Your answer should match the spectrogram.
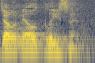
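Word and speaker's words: Domhnall Gleeson: And I've been told Donil Gleason is pronounced Donil Gleason.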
